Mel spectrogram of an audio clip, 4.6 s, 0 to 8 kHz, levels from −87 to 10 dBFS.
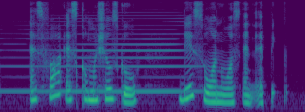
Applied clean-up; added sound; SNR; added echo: none; Wind instrument, woodwind instrument; 16 dB; none.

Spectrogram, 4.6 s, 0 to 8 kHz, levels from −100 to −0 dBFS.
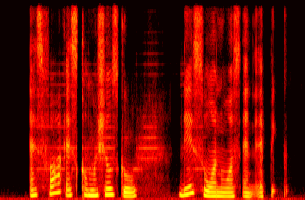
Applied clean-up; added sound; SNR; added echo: neural diffusion model UNIVERSE++.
